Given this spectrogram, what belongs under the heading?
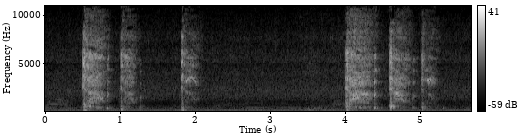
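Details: Coughing while watching Netflix: six short, harsh coughs in two bursts of three over a steady low hum of room noise.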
